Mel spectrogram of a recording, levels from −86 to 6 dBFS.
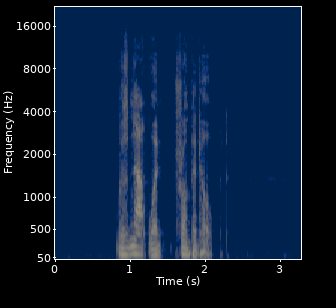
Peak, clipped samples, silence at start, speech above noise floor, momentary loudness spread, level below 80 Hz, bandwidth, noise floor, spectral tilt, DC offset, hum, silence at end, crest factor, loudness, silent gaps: -16 dBFS; under 0.1%; 0.85 s; 49 dB; 12 LU; -66 dBFS; 15 kHz; -86 dBFS; -5 dB/octave; under 0.1%; none; 1.2 s; 26 dB; -38 LUFS; none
